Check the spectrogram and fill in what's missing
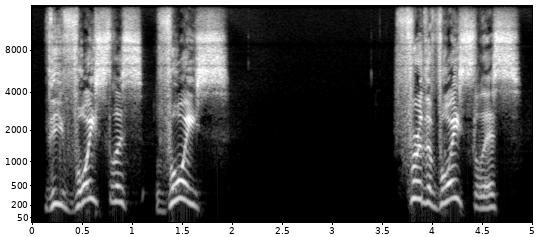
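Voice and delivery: "the voiceless voice for the voiceless" slow, with long gaps after "voice"; broken-down phrase. Real, not acted. Mocking Kyrie Irving's title, slow, spaced-out "voiceless voice for the voiceless". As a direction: stretch "voiceless voice", pause, then slowly "for the voiceless". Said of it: "I'll break it down again".

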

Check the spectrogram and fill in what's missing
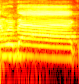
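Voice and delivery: high, loud, drawn-out announcement; show host's return. Shown as a demonstration. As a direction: call it out slow and big. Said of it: "You're gonna go".

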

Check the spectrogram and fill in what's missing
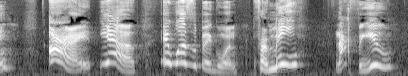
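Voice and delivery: high, loud, pointed comeback; sarcastic concession. Retold or imitated. Laboring woman correcting mother-in-law about the contraction, pointedly sarcastic. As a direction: concede it with hammed-up indignation.

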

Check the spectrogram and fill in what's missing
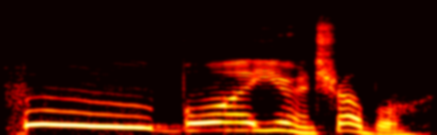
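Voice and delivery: high loud whoop, then a slow drawn-out warning; amused pastor. Retold or imitated. Pastor voiced reacting to confession.

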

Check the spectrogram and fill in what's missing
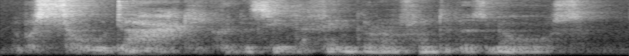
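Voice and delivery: plain reading voice

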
